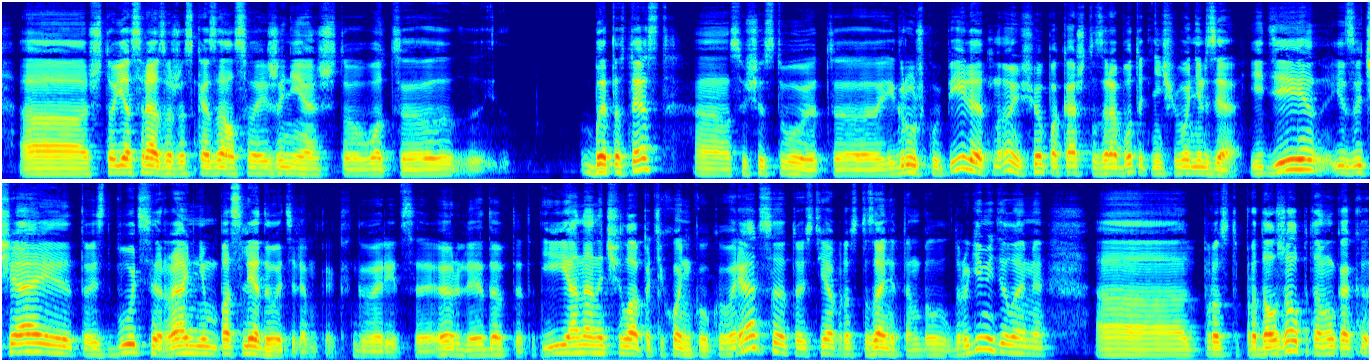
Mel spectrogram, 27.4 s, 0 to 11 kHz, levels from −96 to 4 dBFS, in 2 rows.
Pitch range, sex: 105-135 Hz, male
